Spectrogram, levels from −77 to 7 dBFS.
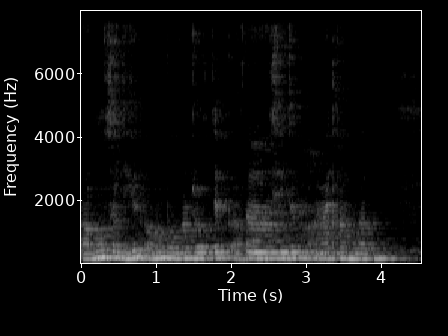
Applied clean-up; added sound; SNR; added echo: none; none; none; reverberation time 1.1 s.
